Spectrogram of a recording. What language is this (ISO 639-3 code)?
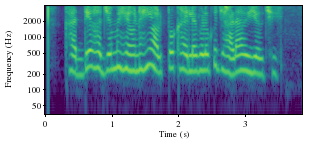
ori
